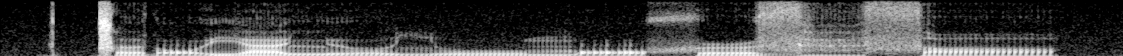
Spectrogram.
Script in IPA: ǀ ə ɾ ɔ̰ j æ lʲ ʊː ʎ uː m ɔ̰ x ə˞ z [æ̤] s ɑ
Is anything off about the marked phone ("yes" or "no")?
no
